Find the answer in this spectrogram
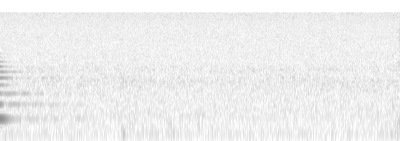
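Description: One synthesized note from a computer's MIDI playback of an extracted melody line sounds right at the start and fades within about half a second. After it there is only faint hum: the melody-extraction output leaves out everything but the melody.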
